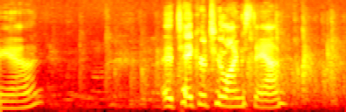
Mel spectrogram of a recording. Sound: applause

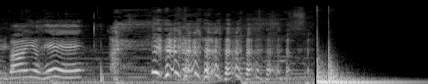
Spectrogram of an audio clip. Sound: laughs

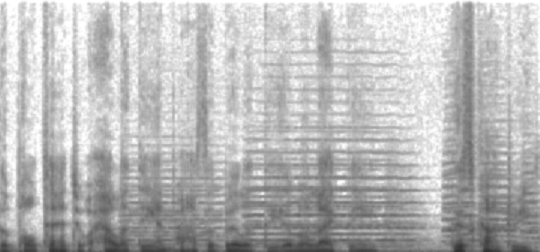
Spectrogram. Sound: crowd

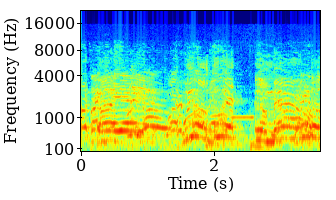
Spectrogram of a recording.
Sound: contestants chattering; beep

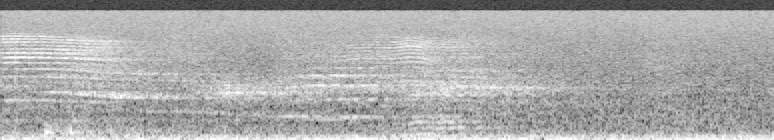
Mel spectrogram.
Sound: none

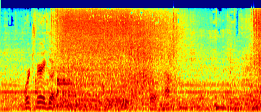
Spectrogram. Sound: machine rumbling

